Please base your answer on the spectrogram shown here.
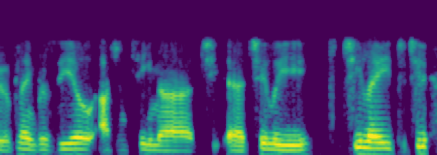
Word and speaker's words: Chile: playing Brazil Argentina Chile Chile how do you say it in English is it like Chile no yeah Chile it's chili or what all right okay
